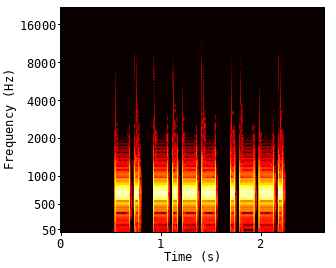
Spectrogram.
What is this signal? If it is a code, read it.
Morse code, heard as a keyed tone, about 25 wpm, 700 Hz. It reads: NYP
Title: USA Call Sign Postfixes - 3 Letters 25wpm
